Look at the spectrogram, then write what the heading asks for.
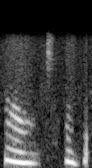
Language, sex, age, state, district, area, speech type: Manipuri, female, 45-60, Manipur, Kangpokpi, urban, conversation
